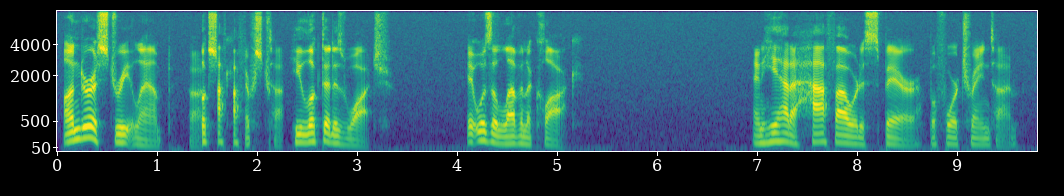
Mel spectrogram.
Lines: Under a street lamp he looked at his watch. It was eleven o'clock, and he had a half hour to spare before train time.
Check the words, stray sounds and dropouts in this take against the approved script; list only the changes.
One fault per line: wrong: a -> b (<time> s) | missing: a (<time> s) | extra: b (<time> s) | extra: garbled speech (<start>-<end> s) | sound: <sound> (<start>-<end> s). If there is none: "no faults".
extra: garbled speech (1.3-2.3 s)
